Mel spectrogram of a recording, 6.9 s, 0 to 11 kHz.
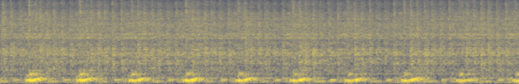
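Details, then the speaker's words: Chevy Silverado 1500 with swapped-in 5.3 LS V8 from a 2000–2001 Tahoe, first start-up: rough lumpy idle with a heavy uneven thump about once a second; one plug wire mouse-chewed and missing, so one cylinder dead from no spark. "so apparently the ls is you got to have all eight spark plug wires who knew"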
